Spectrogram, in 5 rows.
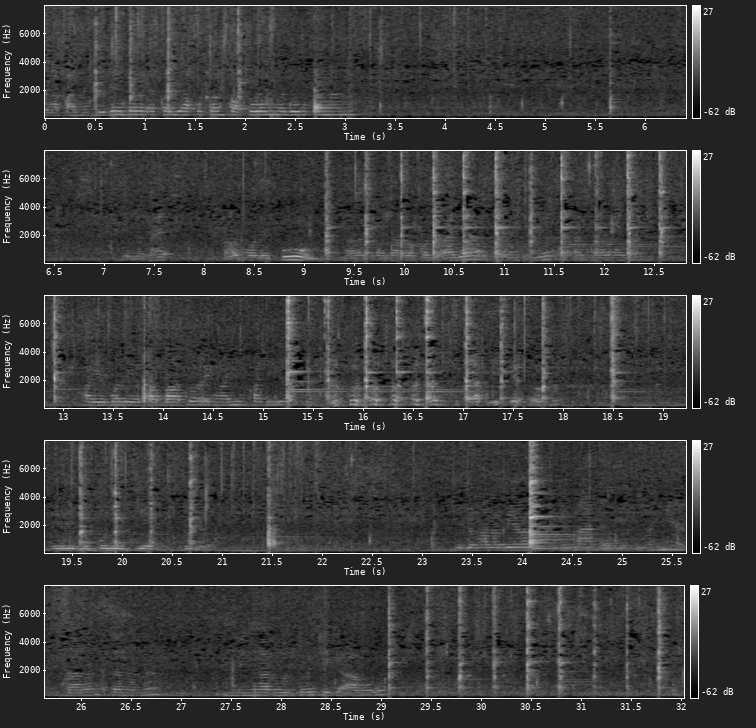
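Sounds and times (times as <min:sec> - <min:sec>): oil sizzling: 0:00.0 - 0:32.0
metal spoon scraping a wok: 0:09.2 - 0:13.2, 0:15.2 - 0:20.8, 0:29.0 - 0:32.0.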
